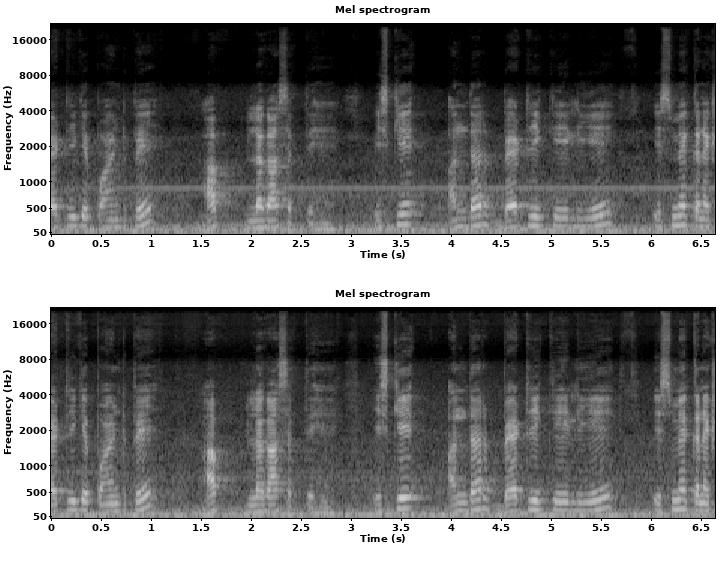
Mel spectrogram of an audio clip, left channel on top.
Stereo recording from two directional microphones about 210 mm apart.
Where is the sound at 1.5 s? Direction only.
35° right (ahead or behind).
